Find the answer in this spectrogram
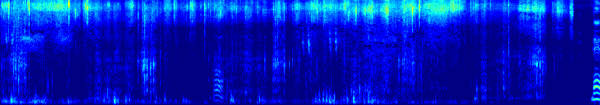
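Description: Boots crunching on dry straw and soil, with the rustle and patter of composted chicken-litter manure tossed by hand from a bucket into a furrow; irregular, no steady rhythm.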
